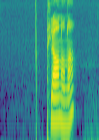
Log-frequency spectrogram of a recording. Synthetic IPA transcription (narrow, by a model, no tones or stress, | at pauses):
pʰlɑːnənə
